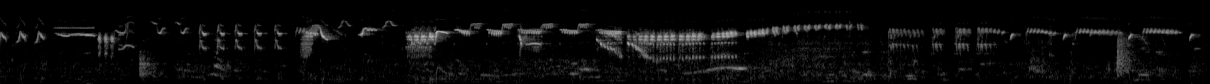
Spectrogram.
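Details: Wild Oriental magpie-robin coming in to attack, delivering a long varied song of rapid chips, sweeping whistles and buzzy trilled passages with sharp high accents.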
